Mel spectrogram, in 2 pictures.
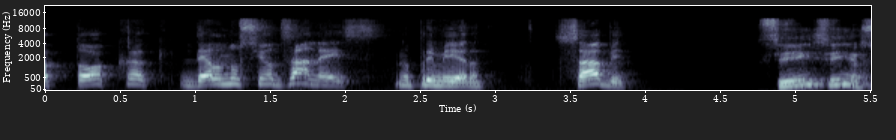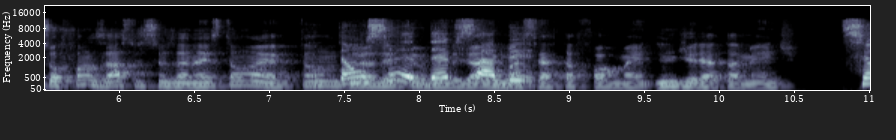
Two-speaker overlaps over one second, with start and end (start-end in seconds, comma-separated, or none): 7.2-8.9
